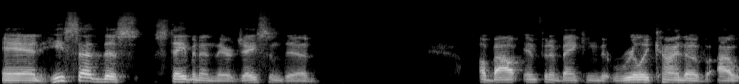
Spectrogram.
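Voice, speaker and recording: Speaking at a fairly slow pace with a Southern US accent, the voice shows ordinary pitch variation and long, frequent pauses over a quiet background. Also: man, fairly low pitch for a man. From US South. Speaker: financial podcast host. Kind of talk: casual discussion.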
